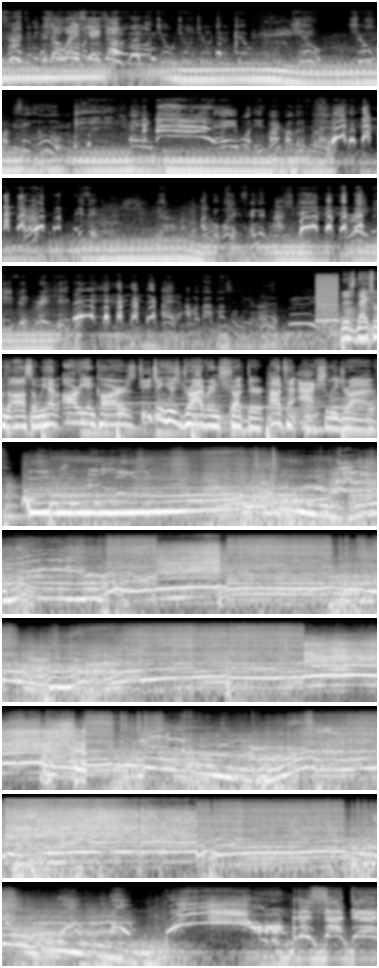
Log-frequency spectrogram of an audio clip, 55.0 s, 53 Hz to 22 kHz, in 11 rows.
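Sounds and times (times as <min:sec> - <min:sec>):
woman screaming: 0:07.1 - 0:07.8, 0:29.4 - 0:31.3, 0:50.8 - 0:53.8
car engine revving: 0:25.2 - 0:52.2
tyre squeal: 0:28.5 - 0:31.7, 0:41.8 - 0:45.5.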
